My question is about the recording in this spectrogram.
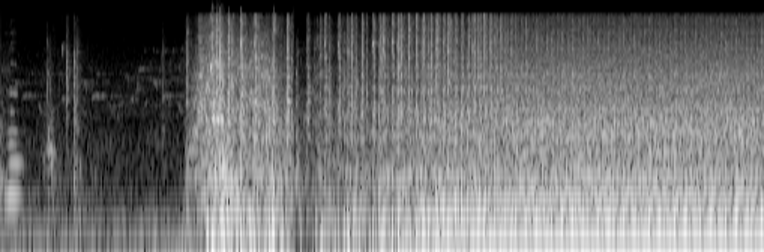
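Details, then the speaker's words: Toro Recycler mower, Briggs & Stratton EX engine, cold first start after flushing water from the gas, possibly residual water: sputtering cranking catches, stumbles, then settles to a steady run; flooded with too much two-cycle oil mix. "see if it'll turn over pop over well too much flooded"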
